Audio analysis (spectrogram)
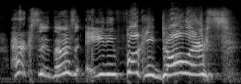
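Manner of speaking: high, loud indignant yell; high loud outraged shout. Real, not acted. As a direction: yell in disbelief at the cost.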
